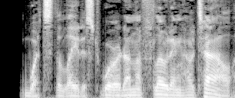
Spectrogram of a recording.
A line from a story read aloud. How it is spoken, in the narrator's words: asked Harley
